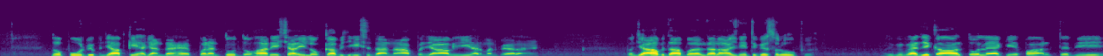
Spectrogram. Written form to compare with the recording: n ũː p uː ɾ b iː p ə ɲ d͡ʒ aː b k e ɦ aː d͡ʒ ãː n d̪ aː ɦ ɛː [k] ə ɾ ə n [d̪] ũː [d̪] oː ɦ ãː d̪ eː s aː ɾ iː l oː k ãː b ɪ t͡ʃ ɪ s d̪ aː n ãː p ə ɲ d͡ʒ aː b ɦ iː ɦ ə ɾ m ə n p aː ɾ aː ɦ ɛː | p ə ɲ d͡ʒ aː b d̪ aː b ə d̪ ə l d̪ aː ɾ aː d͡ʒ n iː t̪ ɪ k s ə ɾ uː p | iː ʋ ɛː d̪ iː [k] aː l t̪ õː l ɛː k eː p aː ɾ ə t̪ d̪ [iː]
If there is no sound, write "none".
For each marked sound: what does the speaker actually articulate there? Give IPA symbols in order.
p, t̪, d̪, k, iː

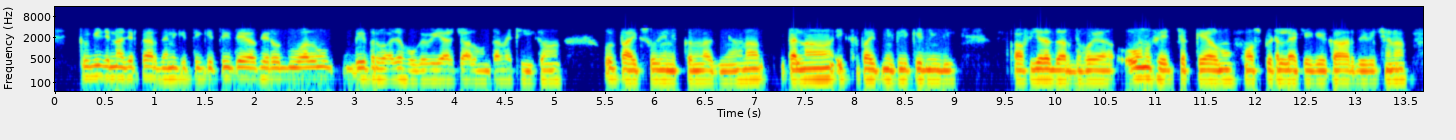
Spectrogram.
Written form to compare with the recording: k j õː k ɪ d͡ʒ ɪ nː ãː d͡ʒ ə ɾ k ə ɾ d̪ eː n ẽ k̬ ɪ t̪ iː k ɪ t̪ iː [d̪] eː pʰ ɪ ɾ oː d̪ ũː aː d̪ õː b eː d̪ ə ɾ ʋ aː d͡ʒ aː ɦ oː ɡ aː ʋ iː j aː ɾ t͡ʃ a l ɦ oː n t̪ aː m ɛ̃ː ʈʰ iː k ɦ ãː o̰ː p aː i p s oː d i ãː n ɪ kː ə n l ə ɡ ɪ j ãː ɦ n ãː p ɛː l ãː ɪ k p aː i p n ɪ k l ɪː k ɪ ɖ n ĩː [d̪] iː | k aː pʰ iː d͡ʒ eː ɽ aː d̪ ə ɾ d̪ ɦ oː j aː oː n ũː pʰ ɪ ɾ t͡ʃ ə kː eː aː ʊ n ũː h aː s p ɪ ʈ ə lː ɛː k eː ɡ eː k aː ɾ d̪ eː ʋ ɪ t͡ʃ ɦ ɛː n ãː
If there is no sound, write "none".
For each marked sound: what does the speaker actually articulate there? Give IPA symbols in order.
t̪, d̪

